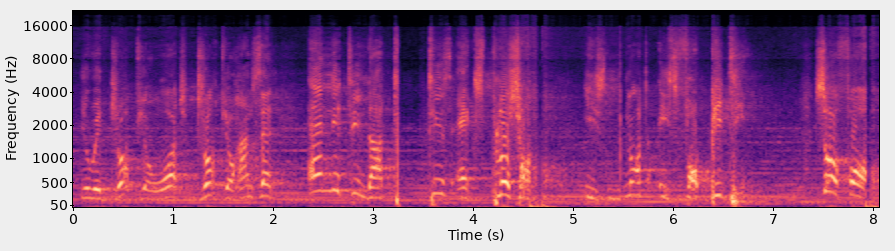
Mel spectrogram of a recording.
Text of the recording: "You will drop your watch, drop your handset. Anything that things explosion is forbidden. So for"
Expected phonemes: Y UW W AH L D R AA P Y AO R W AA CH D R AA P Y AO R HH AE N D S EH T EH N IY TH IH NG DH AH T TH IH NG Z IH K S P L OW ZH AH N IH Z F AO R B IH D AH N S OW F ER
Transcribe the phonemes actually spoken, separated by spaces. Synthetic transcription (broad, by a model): Y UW W AH L D R AA P Y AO W AA CH D R AA P Y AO HH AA N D S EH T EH N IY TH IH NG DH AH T T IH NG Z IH K S P L OW SH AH N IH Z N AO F B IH D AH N S OW F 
